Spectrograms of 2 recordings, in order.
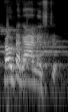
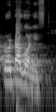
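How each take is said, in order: First: The word is said in a careful formal way. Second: The word is said in a casual everyday way. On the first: This is the pure pronunciation an expert uses. "एक फोनेटिशियन जो शुद्ध उच्चारण करने वाले हैं वो इसको बोलेंगे" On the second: This is how an ordinary person says it. "Normal इंसान इसको क्या बोलेगा"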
